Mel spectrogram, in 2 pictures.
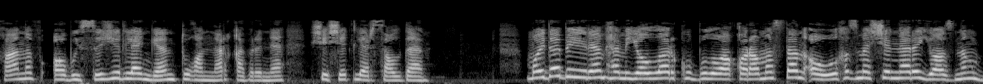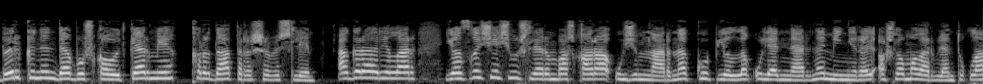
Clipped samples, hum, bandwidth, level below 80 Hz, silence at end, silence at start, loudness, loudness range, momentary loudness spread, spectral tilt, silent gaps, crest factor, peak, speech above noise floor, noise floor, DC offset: under 0.1%; none; 8.6 kHz; -56 dBFS; 0 s; 0 s; -16 LUFS; 3 LU; 6 LU; -4 dB/octave; none; 16 dB; 0 dBFS; 36 dB; -52 dBFS; under 0.1%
